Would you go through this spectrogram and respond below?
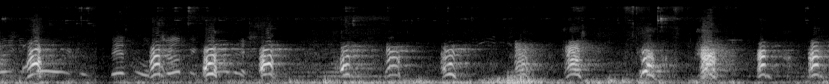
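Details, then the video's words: Frenzied dogs chasing a DJI Mavic 2 drone at a dog park bark in a rapid, uneven string, nearly two barks a second with some yelping upward inflections, over a steady low rumble. "DJI Mavic 2 Drone Whips Dogs Into Wild Frenzy At Dog Park"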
